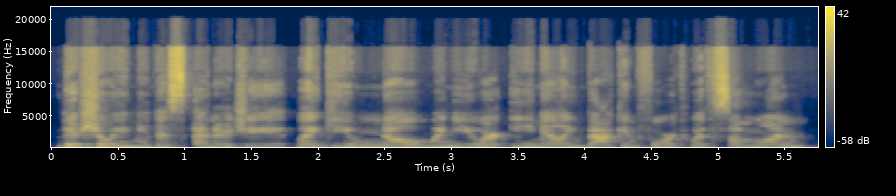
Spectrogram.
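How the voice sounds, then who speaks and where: A woman's voice: mid-range voice, animated, a little slow. A woman giving a live tarot reading, talking straight to the viewer with lots of "like" fillers and firm warnings. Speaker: tarot reader.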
